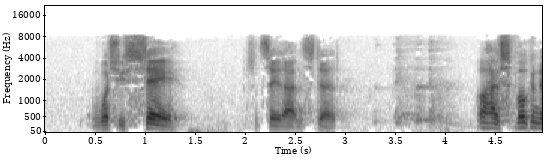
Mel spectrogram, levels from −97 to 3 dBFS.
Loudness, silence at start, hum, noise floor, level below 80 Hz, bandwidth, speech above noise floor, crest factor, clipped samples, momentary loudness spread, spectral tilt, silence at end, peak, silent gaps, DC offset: -24 LUFS; 0.5 s; none; -62 dBFS; -70 dBFS; 8.8 kHz; 39 dB; 22 dB; under 0.1%; 19 LU; -2 dB/octave; 0 s; -4 dBFS; none; under 0.1%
